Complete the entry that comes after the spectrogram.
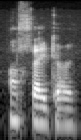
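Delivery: usual speaking voice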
